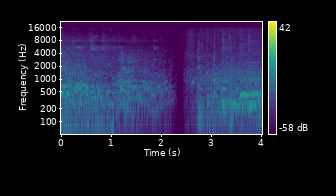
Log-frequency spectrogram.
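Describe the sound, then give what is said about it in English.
Pigs, sows in a farm's livestock pens, grunt and squeal in a dense mix with human chatter. The noise breaks off into a brief silence, then the grunting and squeals resume. “now, over here is where we keep the bulk of the livestock. It's been a particularly good year for our sows. Their litters have been large and healthy.”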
